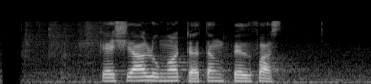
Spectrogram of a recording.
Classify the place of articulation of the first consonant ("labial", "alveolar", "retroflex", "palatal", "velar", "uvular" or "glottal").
velar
